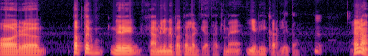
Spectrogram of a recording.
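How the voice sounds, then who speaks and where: A man with a plain, everyday voice at medium pitch speaks with lively intonation and big swings in loudness, in a dry, close sound with no echo. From Delhi, India. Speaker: voice-over artist and former news anchor. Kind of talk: interview answer.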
